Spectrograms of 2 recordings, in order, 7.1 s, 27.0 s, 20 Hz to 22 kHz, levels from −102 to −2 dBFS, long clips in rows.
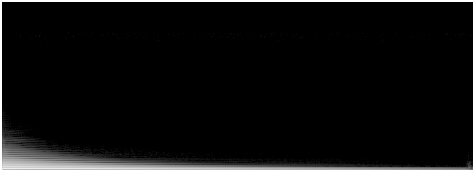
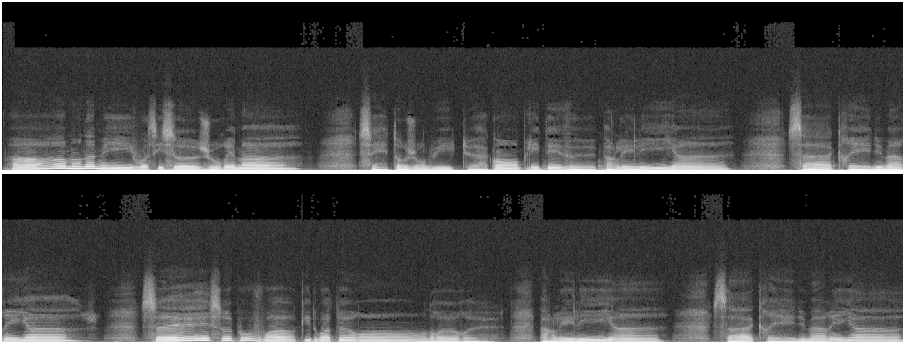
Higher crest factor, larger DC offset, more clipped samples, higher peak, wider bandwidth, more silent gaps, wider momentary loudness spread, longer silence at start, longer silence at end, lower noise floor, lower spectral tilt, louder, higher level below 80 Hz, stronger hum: about the same, 14 dB vs 12 dB; neither; neither; second, -6 dBFS vs 0 dBFS; second, 2.6 kHz vs 8 kHz; neither; first, 24 LU vs 8 LU; about the same, 0 s vs 0.1 s; first, 1.4 s vs 0 s; first, -50 dBFS vs -45 dBFS; first, -14.5 dB/octave vs -9 dB/octave; second, -18 LUFS vs -14 LUFS; second, -66 dBFS vs -44 dBFS; neither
